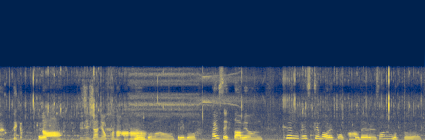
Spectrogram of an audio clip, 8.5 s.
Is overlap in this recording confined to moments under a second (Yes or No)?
Yes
